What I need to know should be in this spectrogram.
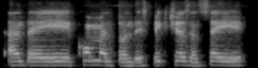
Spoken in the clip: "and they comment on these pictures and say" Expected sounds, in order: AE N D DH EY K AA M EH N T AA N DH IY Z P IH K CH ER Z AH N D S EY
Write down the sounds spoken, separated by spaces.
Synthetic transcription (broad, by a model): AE N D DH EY K AA M EH N T AA N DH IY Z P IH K CH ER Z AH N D S EY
